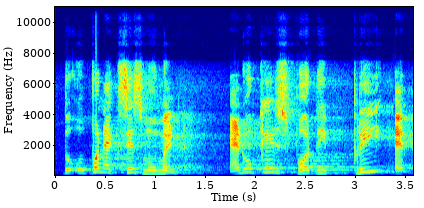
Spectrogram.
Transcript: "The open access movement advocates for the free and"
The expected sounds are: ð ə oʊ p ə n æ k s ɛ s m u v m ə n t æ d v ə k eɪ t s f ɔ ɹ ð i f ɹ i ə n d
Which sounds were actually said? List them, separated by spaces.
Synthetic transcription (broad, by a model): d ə oʊ p ə n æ k s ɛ s m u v m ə n t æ d v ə k eɪ t s f ɔ ɹ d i p ɹ i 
